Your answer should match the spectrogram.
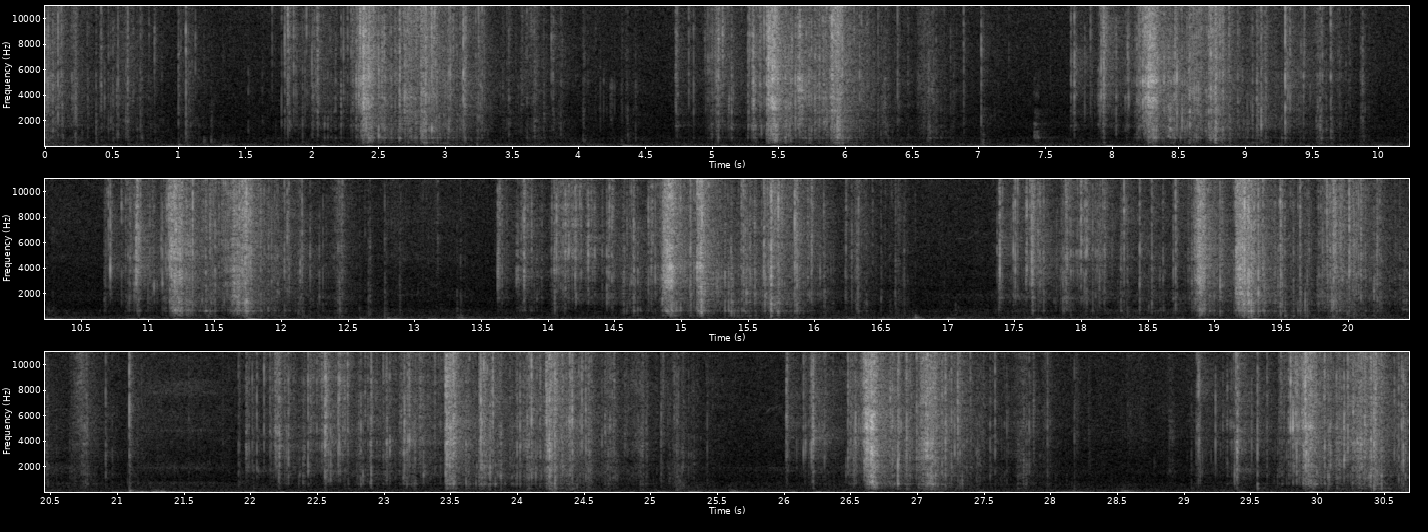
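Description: Foil wrappers of Panini Prizm football card packs crinkling and tearing as they are ripped open by hand, in repeated short bursts every second or two.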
